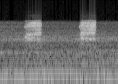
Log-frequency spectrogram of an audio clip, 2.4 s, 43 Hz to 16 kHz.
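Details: Night recording of an owl, 6 September 2015 near 10:52 PM, male bringing the female a mouse; two short, noisy hissing screeches about one second apart, with quiet hum between.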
